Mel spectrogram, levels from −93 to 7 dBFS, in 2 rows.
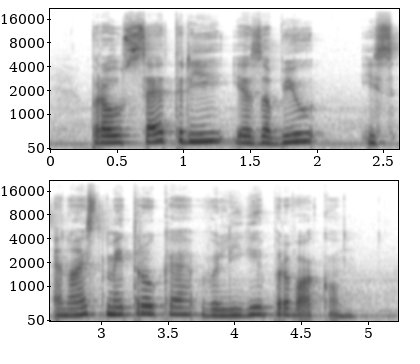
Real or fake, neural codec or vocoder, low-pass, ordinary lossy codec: real; none; 19.8 kHz; none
